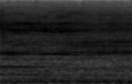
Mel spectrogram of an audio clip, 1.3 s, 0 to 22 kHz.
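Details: Custom hybrid water heater, Webasto water-heater body welded to a Chinese diesel heater, at max after about 10 minutes' warm-up with water near 90°: even, unbroken burner roar with a steady high fan whistle, no surging or popping. Burning cleanly at full output.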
